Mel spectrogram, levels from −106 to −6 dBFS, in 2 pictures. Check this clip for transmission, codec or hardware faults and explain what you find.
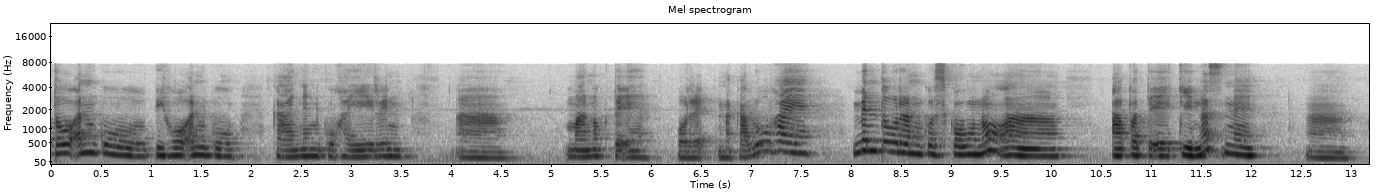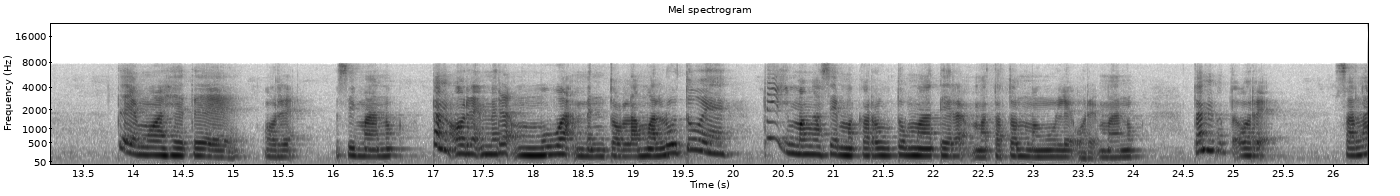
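No faults turn up in the speech, which carries the sound of G.722 wideband telephone coding, most likely its 56 kbit/s mode, with content reaching up to 7.7 kHz and nothing above, and only the light hiss and faint graininess that this coding leaves behind.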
